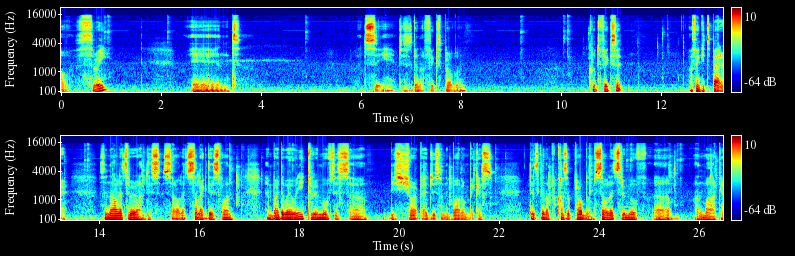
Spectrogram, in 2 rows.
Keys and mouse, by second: 10.1 Tab, 11.6 Tab, 14.6 Tab, 15.1 click, 16.5 shift+click, 17.6 ctrl+click, 17.9 middle click, 18.5 shift+click, 19.6 ctrl+click, 20.2 middle click, 20.7 shift+click, 21.4 shift+click, 22.4 ctrl+click, 22.7 shift+click, 23.5 q, 25.1 q, 26.0 Tab.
